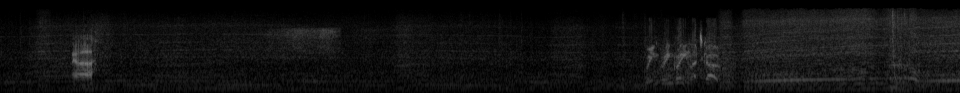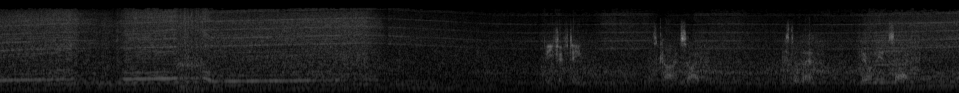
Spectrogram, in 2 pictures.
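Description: A racing car engine drones steadily and revs up as the car speeds up.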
